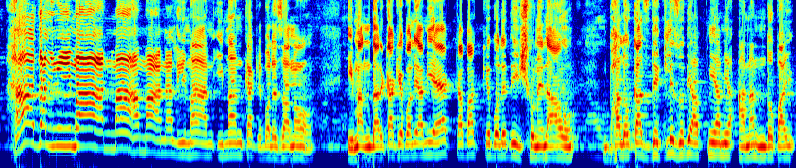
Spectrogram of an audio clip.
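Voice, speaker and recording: Male Islamic preacher, Bangladeshi accent. Sharp, high voice, exhorting call-and-response sermon delivery, recorded at a live gathering. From Kushtia region, Bangladesh. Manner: emphatic, rhetorical repetition, exhorting listeners to answer. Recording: live gathering with crowd behind. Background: crowd of listeners.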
